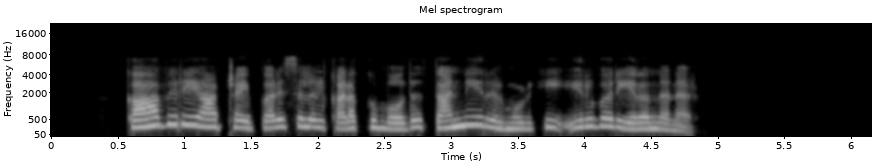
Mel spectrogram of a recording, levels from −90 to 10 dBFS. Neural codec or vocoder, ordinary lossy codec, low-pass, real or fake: codec, 16 kHz, 2 kbps, X-Codec, HuBERT features, trained on balanced general audio; Opus, 64 kbps; 7.2 kHz; fake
